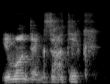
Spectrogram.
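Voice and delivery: put-on cranky old alien lady in broken Basic; old shopkeeper voice, grumbling; old Rhodian shopkeeper. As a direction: threaten then warm up, in character. Shopkeeper character voice.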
